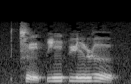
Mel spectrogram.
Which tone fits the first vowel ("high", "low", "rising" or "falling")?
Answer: low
